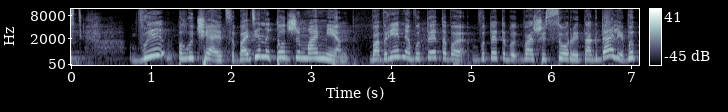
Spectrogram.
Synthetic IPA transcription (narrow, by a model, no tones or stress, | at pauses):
sʲtʲ | vɨpəlˠʊt͡ɕæjɪt̪səvɐdʲinɨt̪o̞d̪ʐɨmɐmʲe̞nt̪vɐvɾʲemʲəvo̞t̪ɛt̪əvəvo̞t̪ɛt̪əvəvaʂɨjso̞ɾɨɪt̪aɡd̪alʲɪjəvɨ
